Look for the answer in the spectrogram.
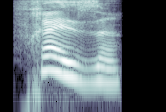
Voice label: "fraise", French

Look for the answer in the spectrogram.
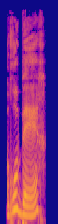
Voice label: "Robert", French

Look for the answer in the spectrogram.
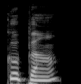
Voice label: "copain", French

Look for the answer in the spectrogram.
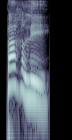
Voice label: "parler", French

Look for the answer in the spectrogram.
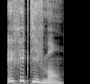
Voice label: "effectivement", French

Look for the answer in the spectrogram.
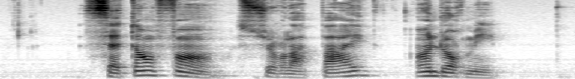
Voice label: cet enfant, French; Douce nuit, sainte nuit

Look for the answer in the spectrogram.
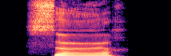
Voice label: "soeur", French

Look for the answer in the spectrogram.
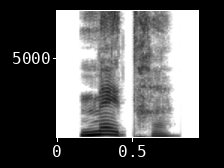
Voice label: "mettre", French

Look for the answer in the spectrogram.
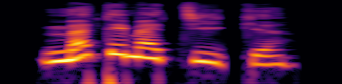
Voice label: "mathématiques", French

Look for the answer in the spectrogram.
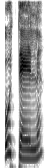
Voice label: "hôtel", French

